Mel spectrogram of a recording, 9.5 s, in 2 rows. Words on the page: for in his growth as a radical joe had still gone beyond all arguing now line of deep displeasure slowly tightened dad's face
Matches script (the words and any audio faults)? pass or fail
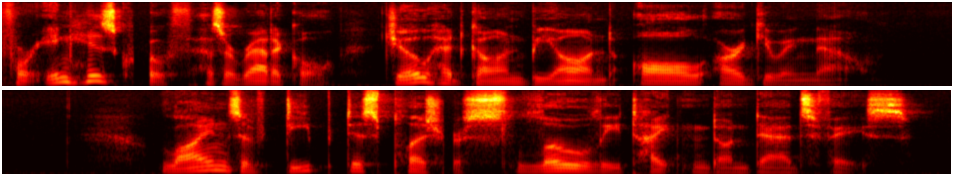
fail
